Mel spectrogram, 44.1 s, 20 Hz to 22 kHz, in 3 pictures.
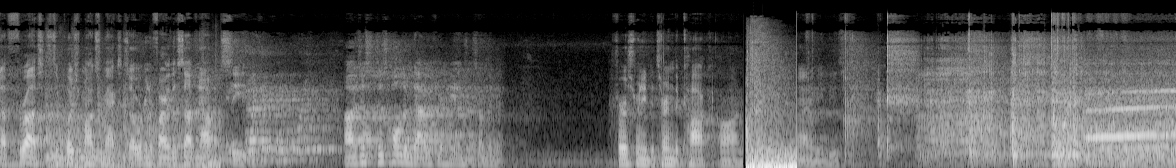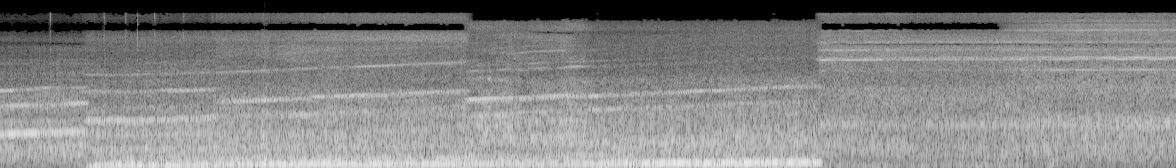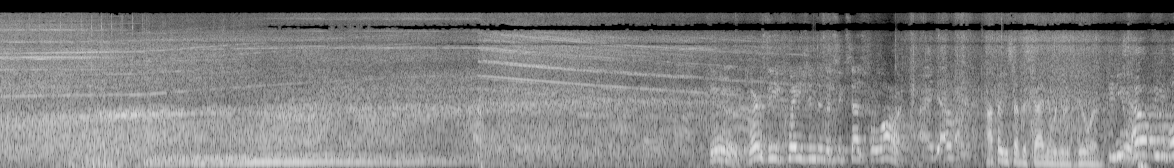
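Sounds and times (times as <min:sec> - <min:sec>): jet turbine whine: 0:13.2 - 0:40.4
rushing exhaust noise: 0:13.7 - 0:39.8.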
